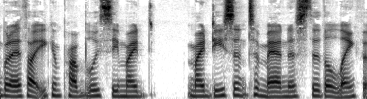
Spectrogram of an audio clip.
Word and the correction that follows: descent: You pronounce descent in an odd way. – Oh, my descent. My descent. – Yes. – Oh, I read it as decent.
